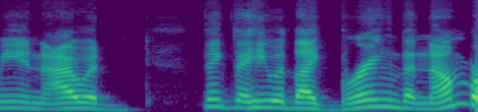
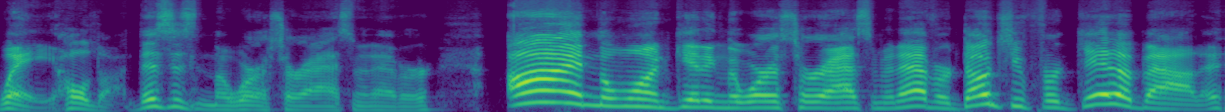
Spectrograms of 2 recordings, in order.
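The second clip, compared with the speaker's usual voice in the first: loud, taunting, ridiculing, derisive voice; 7 dB louder than usual. Mocking a colleague's complaint about harassment: imitating him mockingly. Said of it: "He's like".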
